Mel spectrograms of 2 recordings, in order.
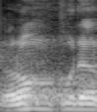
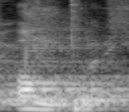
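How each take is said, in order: First: It is said in standard Bengali with r. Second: It is said Rangpur-style without r.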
